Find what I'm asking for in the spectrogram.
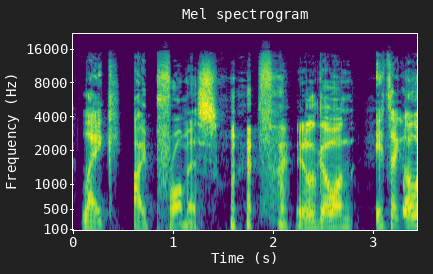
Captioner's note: laughs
